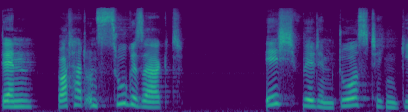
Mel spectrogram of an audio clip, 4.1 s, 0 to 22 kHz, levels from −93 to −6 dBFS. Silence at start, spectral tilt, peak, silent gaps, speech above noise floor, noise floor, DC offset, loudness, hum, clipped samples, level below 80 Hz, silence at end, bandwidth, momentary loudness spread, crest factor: 0 s; -1 dB/octave; -16 dBFS; none; 41 dB; -80 dBFS; under 0.1%; -39 LUFS; none; under 0.1%; -88 dBFS; 0 s; 16 kHz; 10 LU; 24 dB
